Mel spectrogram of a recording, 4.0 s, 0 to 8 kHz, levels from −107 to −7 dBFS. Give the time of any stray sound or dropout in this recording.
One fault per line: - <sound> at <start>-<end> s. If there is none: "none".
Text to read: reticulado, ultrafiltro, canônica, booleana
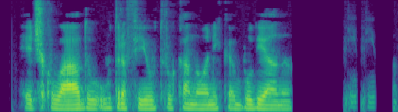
- laugh at 3.4-3.8 s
